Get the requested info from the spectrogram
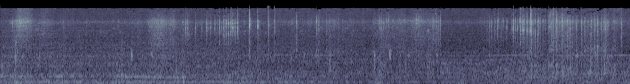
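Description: Car engine running, heard from inside the cabin as a steady low hum, with a few faint clicks and rustles of handling.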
